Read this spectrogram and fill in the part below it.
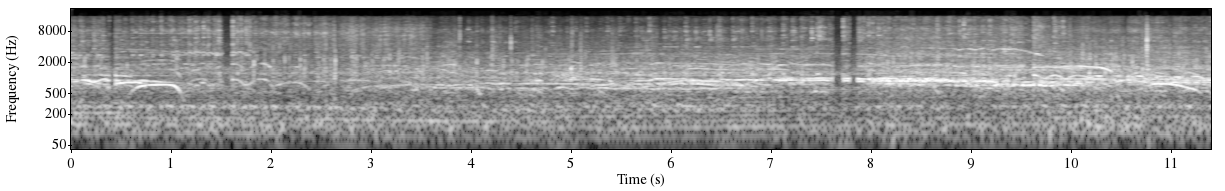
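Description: Dense crowd din at Solar Hill during the Challenge Roth triathlon, a steady wall of cheering and hubbub from spectators lining the climb, continuous and loud with commentary talking over it.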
